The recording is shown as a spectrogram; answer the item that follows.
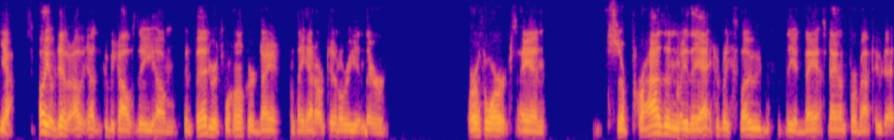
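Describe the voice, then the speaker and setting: A man with a Southern US accent at a moderate pace, medium pitch and ordinary pitch variation, broken by long, frequent pauses. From South Carolina. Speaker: author and storyteller. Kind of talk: interview answer. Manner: casual, hesitant.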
